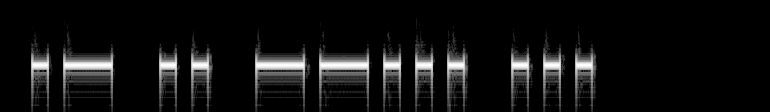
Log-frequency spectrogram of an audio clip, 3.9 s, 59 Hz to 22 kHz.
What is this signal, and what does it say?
Morse code, heard as a keyed tone, about 15 wpm, 700 Hz. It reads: AI7S
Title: USA Call Signs - 4 Characters - 3x Character Spacing - 15wpm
